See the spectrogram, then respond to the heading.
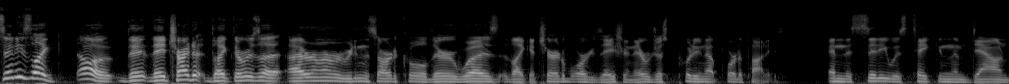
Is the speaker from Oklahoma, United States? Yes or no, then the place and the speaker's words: no; Rio Linda, California, United States; I grew up in Rio Linda.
